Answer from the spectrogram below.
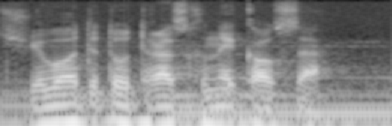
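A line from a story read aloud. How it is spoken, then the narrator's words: Menacing question. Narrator (Russian): вопрошает грозно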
